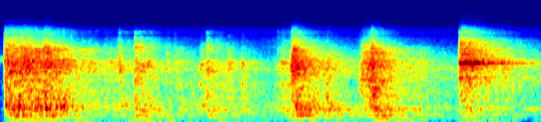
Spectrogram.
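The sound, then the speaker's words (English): Clanging of a heavy lock at the end of the film The Hill, a run of several sharp metallic clanks, each with a ringing decay, spaced unevenly one after another. “And then my last note is the lock sound as the end comes up. That's clanging of the lock.”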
